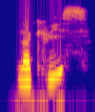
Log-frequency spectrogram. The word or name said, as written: cuisse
